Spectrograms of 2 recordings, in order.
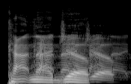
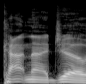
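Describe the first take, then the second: First: The phrase repeats as a bouncing, delayed echo. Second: The phrase is said once, dry, without echo. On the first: "delayed multiple times" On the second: "it's not just Cotton Eye Joe"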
